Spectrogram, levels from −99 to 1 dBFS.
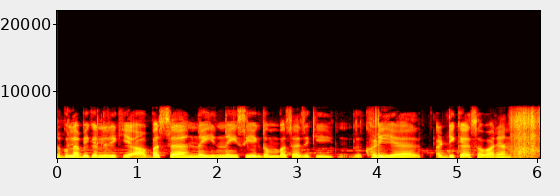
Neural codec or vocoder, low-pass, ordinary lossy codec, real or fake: none; none; none; real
